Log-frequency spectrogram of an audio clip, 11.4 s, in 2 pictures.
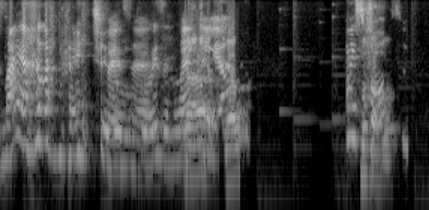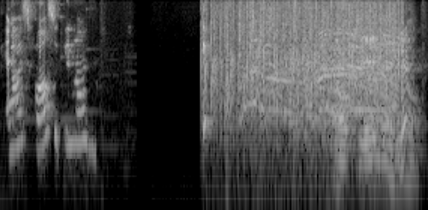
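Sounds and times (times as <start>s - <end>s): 
speech: 0.0s - 3.4s, 4.6s - 7.1s, 10.2s - 11.4s
clapping hands: 8.4s - 11.4s
laughter: 9.8s - 11.4s.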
